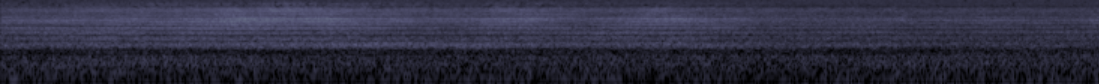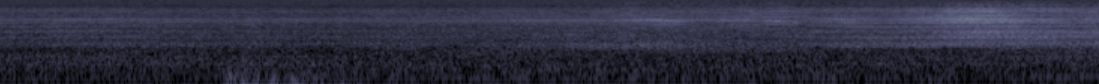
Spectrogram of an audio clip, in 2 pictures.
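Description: An Airbus jet airliner on a delivery flight from the Hamburg factory drones steadily overhead at a distance, a faint broad engine roar that swells slightly toward the end, with no talk.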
